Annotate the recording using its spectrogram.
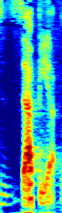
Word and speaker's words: Zapier: It's Zapier. Like, this is how you say our name.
